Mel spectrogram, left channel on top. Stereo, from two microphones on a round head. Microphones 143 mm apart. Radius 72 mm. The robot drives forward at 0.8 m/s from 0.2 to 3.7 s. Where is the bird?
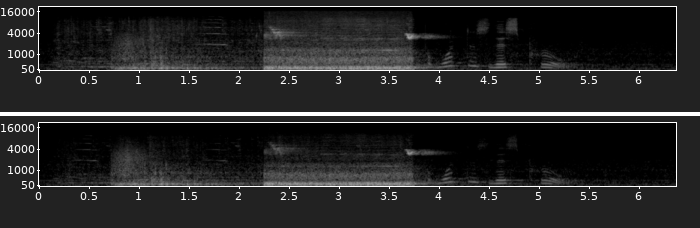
35° left (ahead or behind), 1.3 m.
